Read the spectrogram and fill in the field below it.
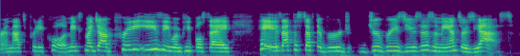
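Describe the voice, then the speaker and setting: A woman's voice: fairly high pitch, pushed and bright. A woman giving a chatty, upbeat online sales presentation, with frequent fillers. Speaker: webinar presenter. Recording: dull lo-fi webinar audio.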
